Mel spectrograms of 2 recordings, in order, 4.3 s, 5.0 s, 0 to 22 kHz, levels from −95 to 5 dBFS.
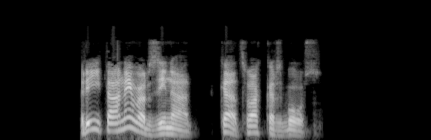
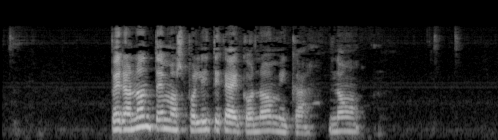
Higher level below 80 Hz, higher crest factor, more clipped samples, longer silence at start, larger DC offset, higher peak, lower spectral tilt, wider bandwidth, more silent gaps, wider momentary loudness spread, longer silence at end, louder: first, -60 dBFS vs -68 dBFS; about the same, 20 dB vs 20 dB; neither; second, 0.8 s vs 1.1 s; neither; first, 0 dBFS vs -6 dBFS; first, -5 dB/octave vs -3.5 dB/octave; second, 8 kHz vs 11.5 kHz; first, 2.00-2.21 s vs none; second, 10 LU vs 13 LU; second, 1.2 s vs 1.4 s; first, -17 LUFS vs -24 LUFS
